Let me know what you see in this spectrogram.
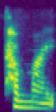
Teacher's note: undergone phonetic change by progressive assimilation, where the dental plosive d is assimilated into bilabial nasal m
